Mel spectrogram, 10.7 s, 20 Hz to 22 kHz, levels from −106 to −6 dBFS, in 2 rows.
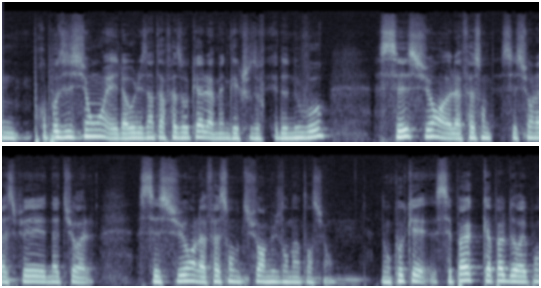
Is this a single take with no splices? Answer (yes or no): no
